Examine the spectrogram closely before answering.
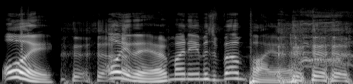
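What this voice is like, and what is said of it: Put-on British accent. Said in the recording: “let me do my Harry Potter accent”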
